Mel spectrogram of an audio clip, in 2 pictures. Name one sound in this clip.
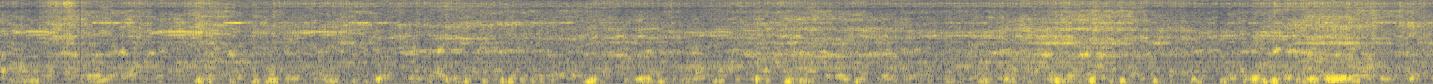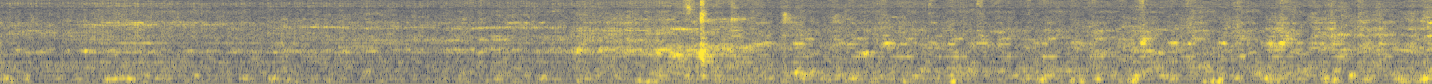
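A heat gun blows with a steady whirring hiss.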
